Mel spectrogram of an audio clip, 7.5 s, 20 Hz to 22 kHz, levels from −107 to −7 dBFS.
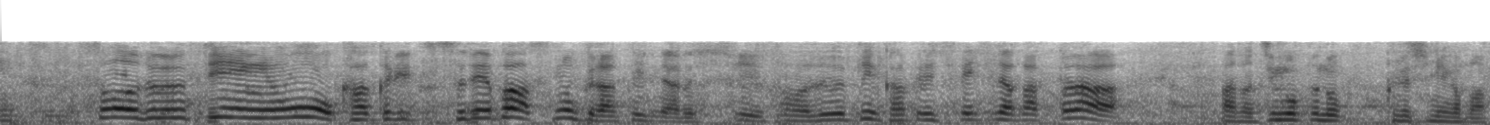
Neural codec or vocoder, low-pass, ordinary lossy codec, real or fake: codec, 24 kHz, 3 kbps, HILCodec; 5.4 kHz; AAC, 48 kbps; fake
